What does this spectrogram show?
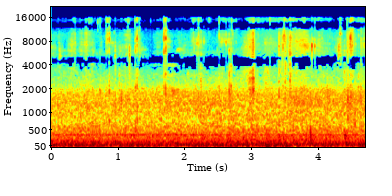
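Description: Close-up chewing and biting of chili cheese fries, with small wet mouth clicks, over a steady low rumble. Near the end a plastic fork scrapes in the foam container.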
